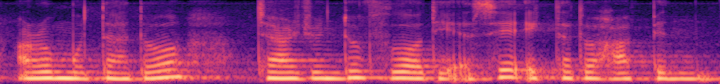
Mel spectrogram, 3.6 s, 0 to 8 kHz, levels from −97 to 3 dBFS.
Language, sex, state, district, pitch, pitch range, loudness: Nagamese, female, Nagaland, Dimapur, 220 Hz, 210-235 Hz, -14 LUFS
